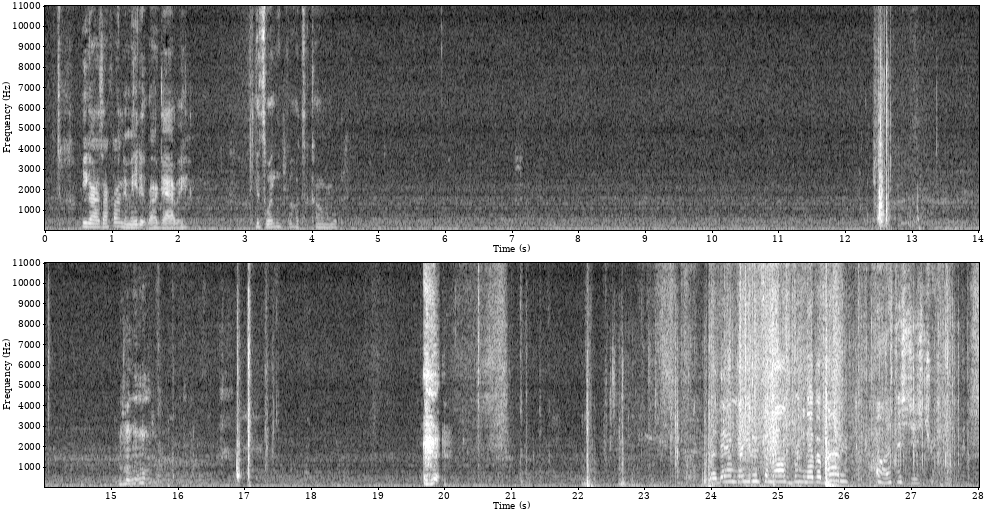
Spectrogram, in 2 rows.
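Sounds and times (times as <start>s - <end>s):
low rumble inside car: 0.0s - 28.0s
heavy thump: 25.6s - 26.4s.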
